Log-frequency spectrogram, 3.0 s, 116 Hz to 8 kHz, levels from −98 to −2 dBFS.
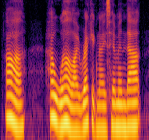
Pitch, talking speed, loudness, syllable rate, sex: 180 Hz, 160 wpm, -15 LUFS, 5.0 syllables/s, female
